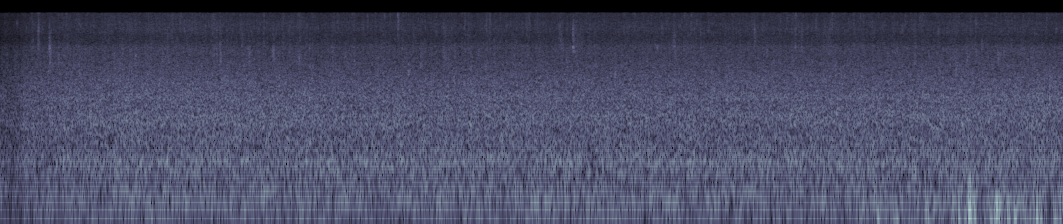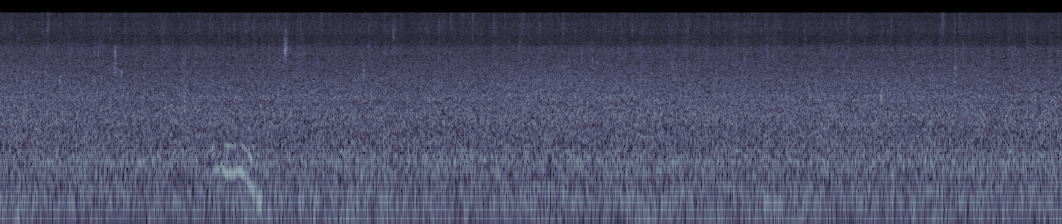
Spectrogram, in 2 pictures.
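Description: Steady rain falling on the water of a small tiled pond and on wet stone paving, an even hiss that holds at one level throughout.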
